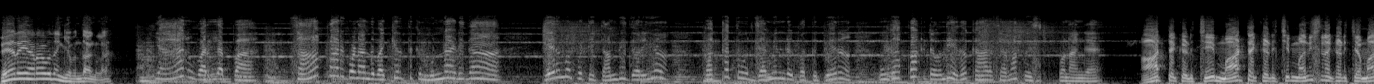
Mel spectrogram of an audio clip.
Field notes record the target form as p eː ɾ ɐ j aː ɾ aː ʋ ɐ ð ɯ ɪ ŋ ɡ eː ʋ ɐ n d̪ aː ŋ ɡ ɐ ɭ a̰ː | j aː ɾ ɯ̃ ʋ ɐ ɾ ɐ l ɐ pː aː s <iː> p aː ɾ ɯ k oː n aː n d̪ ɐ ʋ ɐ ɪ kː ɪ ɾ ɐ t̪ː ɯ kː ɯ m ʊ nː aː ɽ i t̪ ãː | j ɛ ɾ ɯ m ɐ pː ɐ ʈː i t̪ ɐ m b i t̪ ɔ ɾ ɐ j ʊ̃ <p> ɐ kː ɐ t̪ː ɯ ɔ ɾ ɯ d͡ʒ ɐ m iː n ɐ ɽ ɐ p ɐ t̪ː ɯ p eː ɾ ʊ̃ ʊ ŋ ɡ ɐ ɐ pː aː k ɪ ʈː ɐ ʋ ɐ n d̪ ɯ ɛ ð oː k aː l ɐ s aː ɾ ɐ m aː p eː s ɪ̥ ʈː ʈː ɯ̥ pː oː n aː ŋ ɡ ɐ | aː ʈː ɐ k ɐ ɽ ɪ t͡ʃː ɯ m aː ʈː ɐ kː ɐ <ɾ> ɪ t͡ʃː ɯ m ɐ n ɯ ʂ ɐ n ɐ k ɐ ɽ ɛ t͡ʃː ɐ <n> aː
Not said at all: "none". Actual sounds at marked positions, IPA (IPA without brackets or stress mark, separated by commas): aː, p, ɽ, m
